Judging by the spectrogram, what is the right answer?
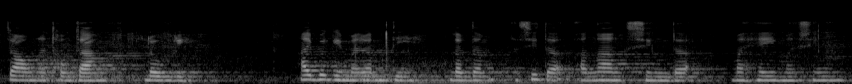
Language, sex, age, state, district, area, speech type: Manipuri, female, 30-45, Manipur, Kakching, rural, spontaneous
